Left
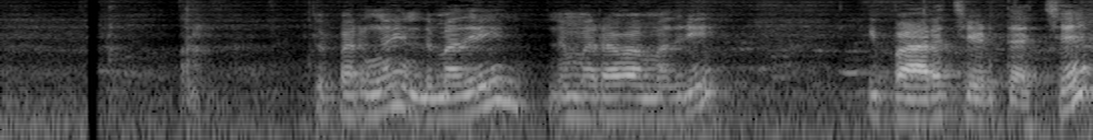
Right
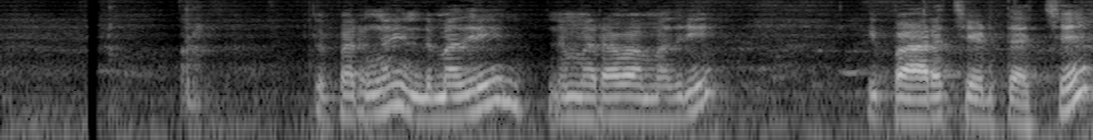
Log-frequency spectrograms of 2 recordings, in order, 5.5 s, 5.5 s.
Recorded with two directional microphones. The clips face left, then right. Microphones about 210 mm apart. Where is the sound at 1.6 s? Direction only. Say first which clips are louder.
Right 5 dB; 50° right (ahead or behind).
